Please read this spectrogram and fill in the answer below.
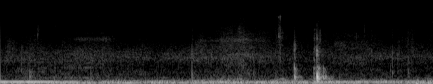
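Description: A steady low hum, with a few light clicks and one sharper click just after three seconds in, as a clear plastic game cartridge case is picked up and handled.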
